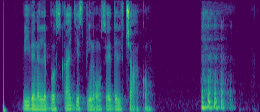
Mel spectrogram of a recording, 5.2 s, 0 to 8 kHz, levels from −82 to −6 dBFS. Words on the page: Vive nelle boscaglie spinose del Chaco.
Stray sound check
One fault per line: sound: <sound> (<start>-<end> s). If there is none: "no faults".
sound: laugh (4.0-4.7 s)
